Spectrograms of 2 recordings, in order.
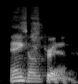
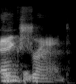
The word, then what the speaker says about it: Engstrand: How to pronounce his name is Tanner Engstrand. Okay, Engstrand. So, Engstrand.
